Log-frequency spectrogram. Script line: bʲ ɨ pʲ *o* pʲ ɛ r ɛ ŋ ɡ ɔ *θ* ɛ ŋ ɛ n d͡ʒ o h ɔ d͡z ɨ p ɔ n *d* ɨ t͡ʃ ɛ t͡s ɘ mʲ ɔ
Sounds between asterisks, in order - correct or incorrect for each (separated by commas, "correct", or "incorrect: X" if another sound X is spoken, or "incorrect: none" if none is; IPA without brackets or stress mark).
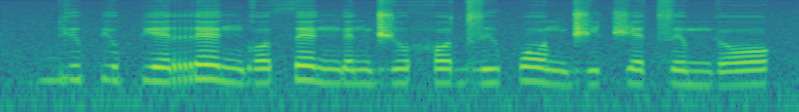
correct, correct, incorrect: d͡ʒ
